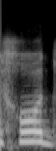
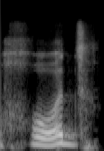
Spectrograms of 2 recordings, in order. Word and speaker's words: خود: You can also say خود وخدي. Obviously, in the standard way of writing is with the ذا, but we commonly pronounce it as ذا. So خود from verb أخذ.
